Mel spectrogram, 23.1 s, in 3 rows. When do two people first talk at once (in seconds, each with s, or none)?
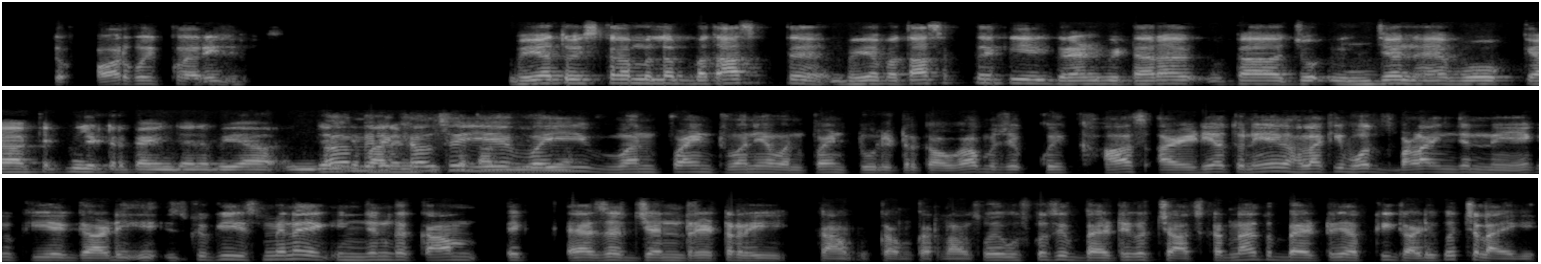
9.3 s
